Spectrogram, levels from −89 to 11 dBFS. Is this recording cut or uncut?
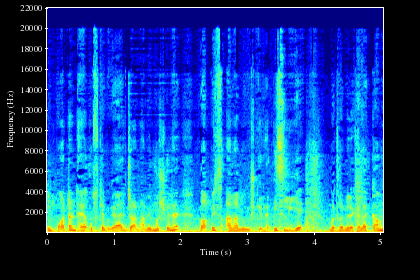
uncut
